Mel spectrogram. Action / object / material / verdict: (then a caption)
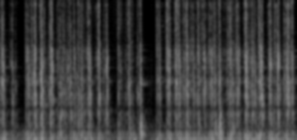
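tap / plastic keyboard keys / plastic / none. Fast typing with long fingernails on a backlit optical linear plastic mechanical keyboard with white and blue plastic keycaps. Rapid, bright clicky keystrokes with short decay run densely together over a low thump from the keys bottoming out.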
